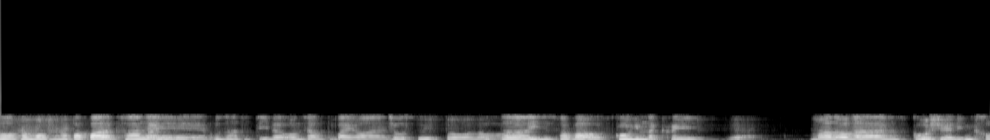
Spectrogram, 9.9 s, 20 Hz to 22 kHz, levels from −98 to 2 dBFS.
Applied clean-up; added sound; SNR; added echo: neural mask model DeepFilterNet 3.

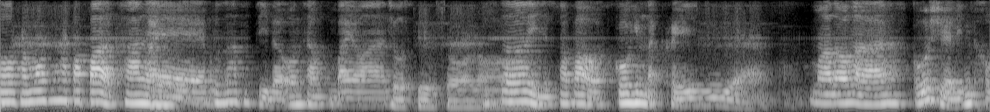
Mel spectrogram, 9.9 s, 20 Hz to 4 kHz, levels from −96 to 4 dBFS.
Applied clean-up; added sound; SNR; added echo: neural separator model SepFormer DNS4.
